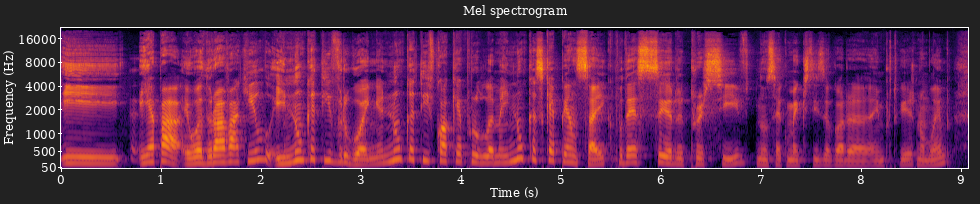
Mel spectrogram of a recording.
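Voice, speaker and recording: A man's high-pitched voice at a fairly quick pace, with very wide pitch swings, hardly any pauses and big jumps in loudness, on a very clean recording with a silent background. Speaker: podcast co-host. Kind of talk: casual chat. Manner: animated.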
